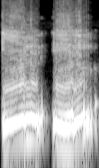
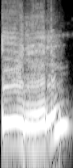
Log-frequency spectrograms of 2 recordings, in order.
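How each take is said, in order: First: The two syllables are said separately, unlinked. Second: The syllables are linked with an r sound. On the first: The speaker calls it wrong. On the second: The speaker calls it right.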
